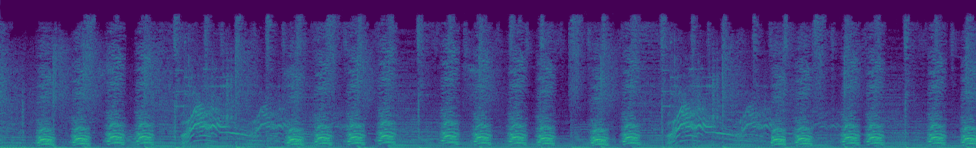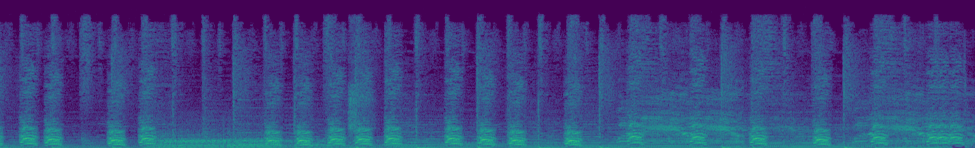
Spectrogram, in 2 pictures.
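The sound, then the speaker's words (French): Dog barks and yips pitched into the bouncy melody of a nostalgic song sung by dogs and cats, firing in quick rhythmic bursts over a steady thumping backing beat, loud and continuous from start to finish. “Vous retrouvez la chanson ce matin de nos chiens et nos chats.”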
